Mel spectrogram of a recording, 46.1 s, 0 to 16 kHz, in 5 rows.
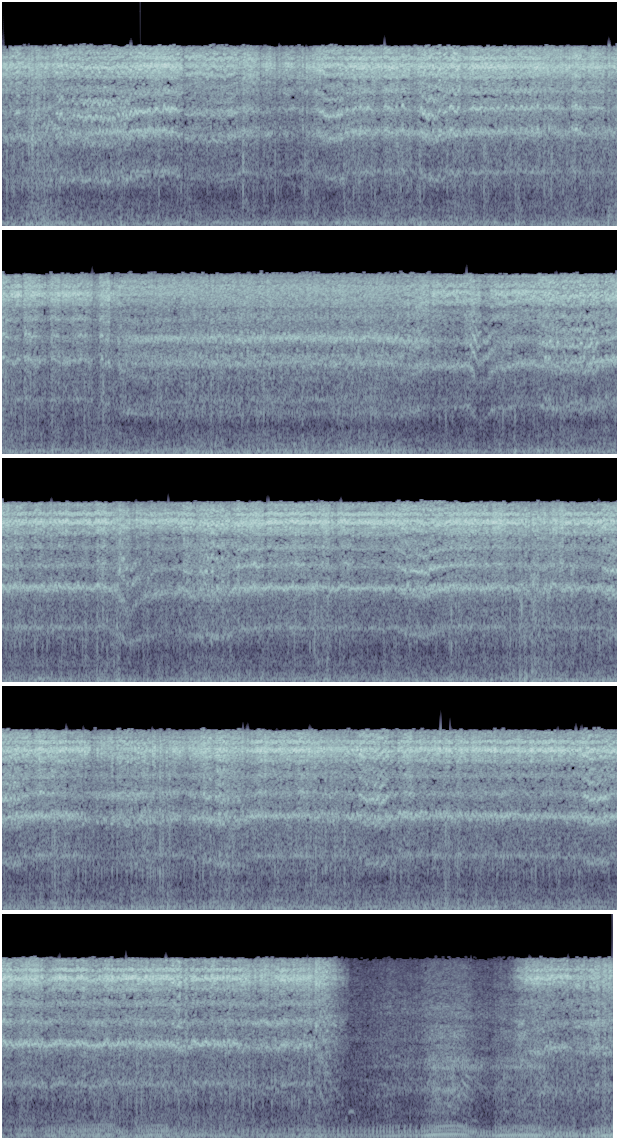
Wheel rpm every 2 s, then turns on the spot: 210, 220, 230, 230, 230, 210, 190, 200, 210, 230, 210, 230, 230, 230, 220, 220, 230, 230, 230, 230, 170, 0, 160.
none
